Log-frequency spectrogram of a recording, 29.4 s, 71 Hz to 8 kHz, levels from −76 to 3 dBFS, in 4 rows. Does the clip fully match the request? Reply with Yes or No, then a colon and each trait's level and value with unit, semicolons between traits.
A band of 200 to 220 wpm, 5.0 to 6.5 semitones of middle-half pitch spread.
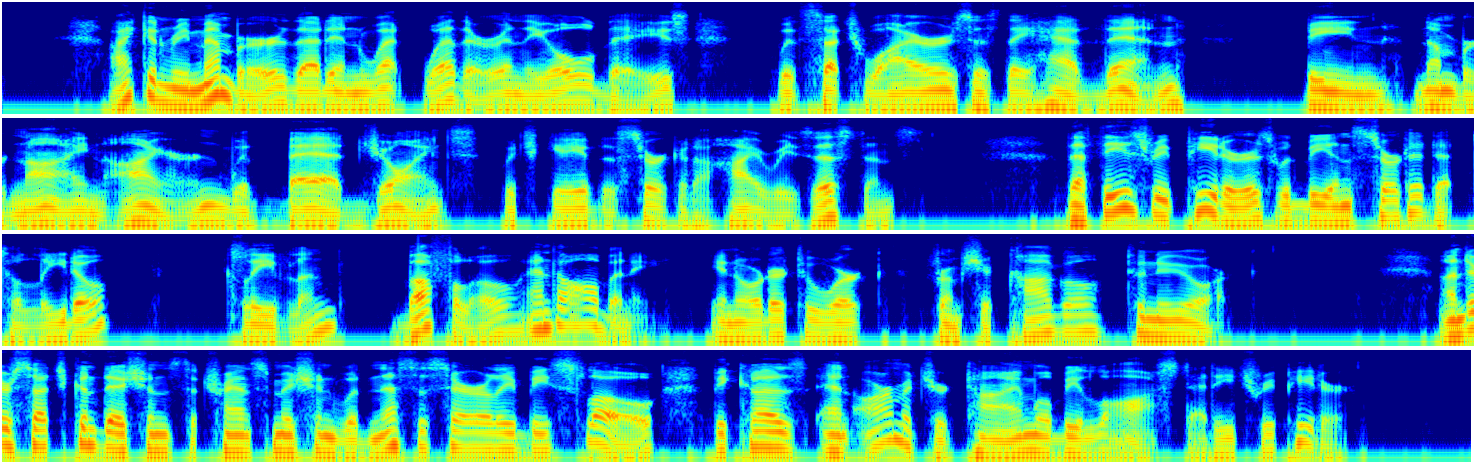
No: average, 145 wpm; average, 5.3 semitones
